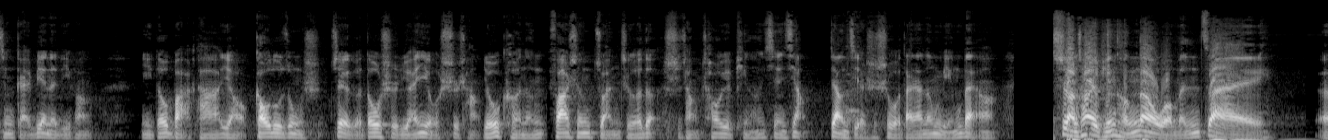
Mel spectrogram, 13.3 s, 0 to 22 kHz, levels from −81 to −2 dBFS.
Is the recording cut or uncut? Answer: uncut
